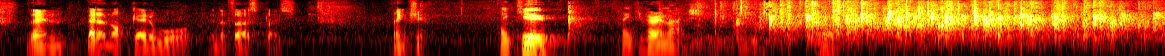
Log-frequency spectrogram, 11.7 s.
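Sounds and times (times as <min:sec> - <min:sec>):
speech: 0:00.3 - 0:04.4, 0:05.0 - 0:08.6
audience applause for a speaker: 0:07.1 - 0:11.6.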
